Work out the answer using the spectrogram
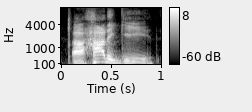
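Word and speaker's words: Jauregui: Underdog against Yasmin Yaragi, Hadagi is how we pronounce it, actually.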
